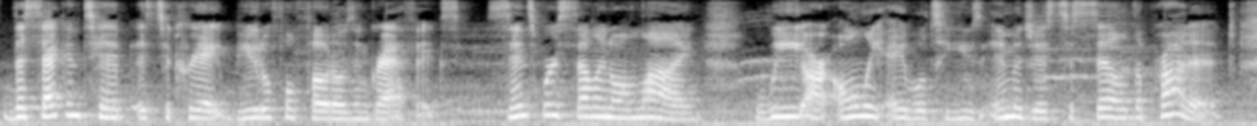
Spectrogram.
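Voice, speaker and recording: A young woman with a hoarse voice she is losing, giving casual vlog tips on running an online boutique in a direct, coaching way that keeps checking in with the listener. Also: mid-range voice, moderate pace, faint music behind.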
